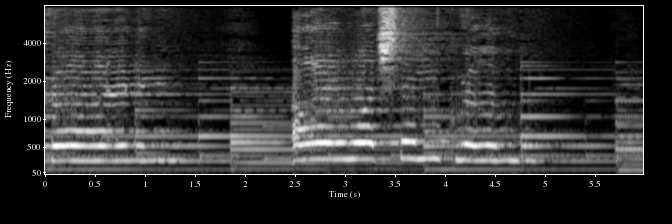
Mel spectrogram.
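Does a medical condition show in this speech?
No.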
